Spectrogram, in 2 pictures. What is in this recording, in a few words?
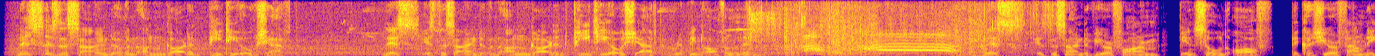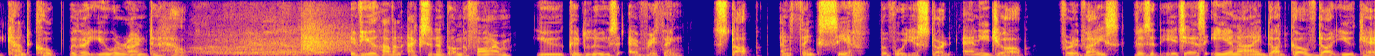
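radio pto, radio adverts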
